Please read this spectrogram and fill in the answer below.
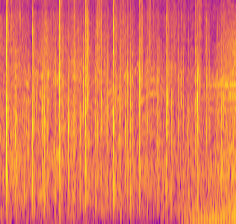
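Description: Footsteps of several runners sprinting on a synthetic athletics track: a quick, irregular series of sharp footfalls.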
